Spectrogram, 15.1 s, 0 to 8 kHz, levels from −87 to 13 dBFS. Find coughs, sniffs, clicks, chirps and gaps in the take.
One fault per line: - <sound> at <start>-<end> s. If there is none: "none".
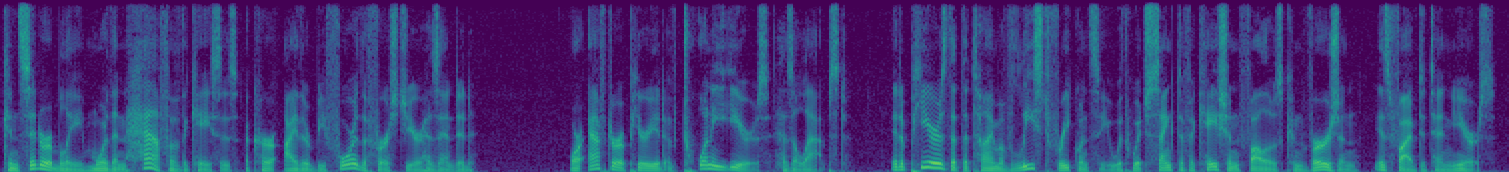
none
